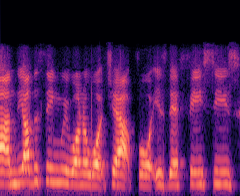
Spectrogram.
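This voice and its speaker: A woman with an Australian accent speaks at a moderate pace in a fairly high pitch. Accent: Australian twang. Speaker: veterinarian. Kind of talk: webinar presentation. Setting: webinar.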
